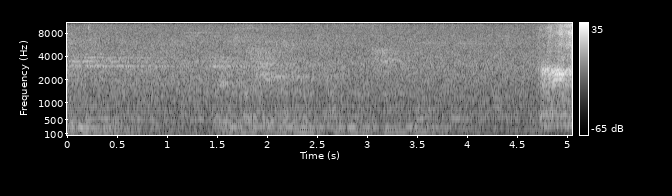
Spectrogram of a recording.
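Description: An elderly man speaks slowly into a microphone, echoing in a large hall.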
